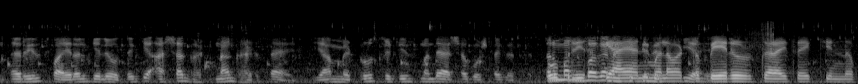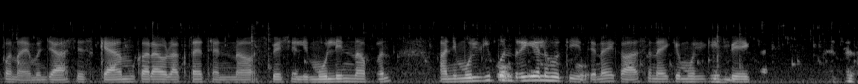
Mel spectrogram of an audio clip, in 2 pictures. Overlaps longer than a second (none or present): present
